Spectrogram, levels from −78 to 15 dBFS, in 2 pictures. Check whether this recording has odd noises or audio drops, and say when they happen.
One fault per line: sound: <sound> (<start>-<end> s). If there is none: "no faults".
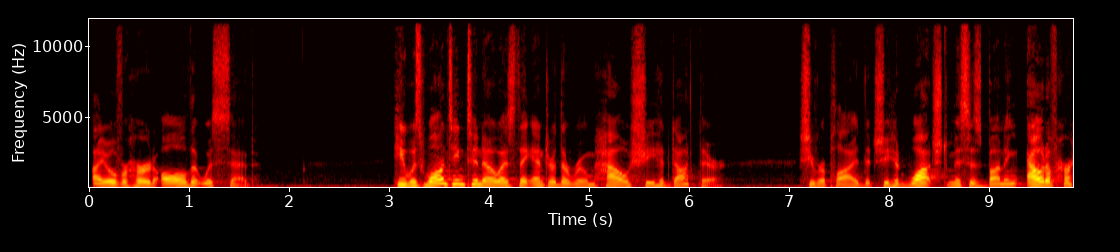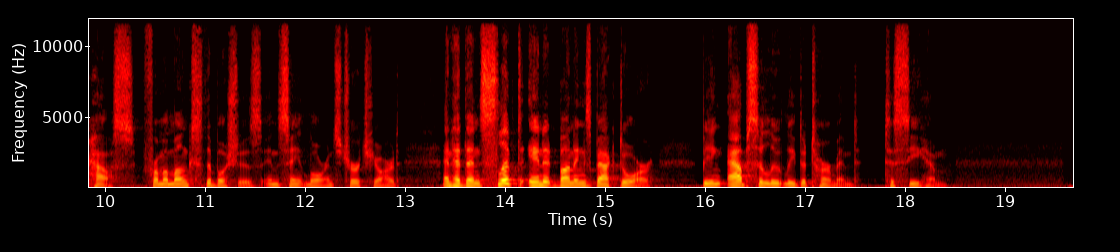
no faults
